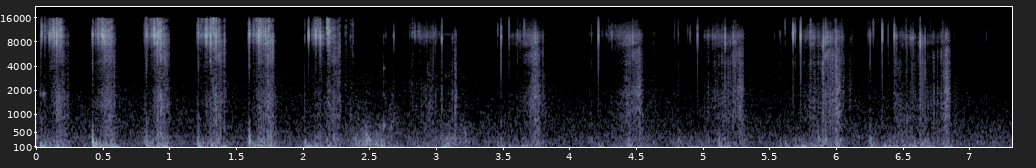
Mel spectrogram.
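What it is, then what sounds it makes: Himalayan salt lamp, scratched and tapped. Long nails scratch and tap a small, solid pink Himalayan rock-salt crystal lamp sitting on a metal base. Six sharp, bright scratching bursts come first, evenly spaced. They give way to softer, continuous raspy scratching that swells and fades in uneven strokes, with no speech.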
